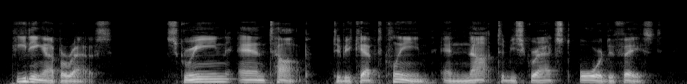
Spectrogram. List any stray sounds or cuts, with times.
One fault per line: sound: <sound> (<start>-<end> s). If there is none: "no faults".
no faults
